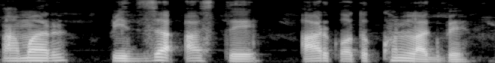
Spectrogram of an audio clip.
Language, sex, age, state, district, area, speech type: Bengali, male, 18-30, West Bengal, South 24 Parganas, rural, read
